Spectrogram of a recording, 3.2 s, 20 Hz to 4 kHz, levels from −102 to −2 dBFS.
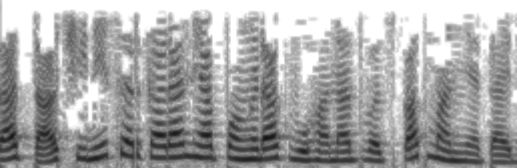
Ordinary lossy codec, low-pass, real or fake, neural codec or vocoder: none; 3.6 kHz; real; none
